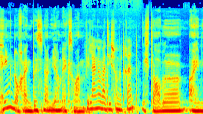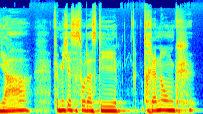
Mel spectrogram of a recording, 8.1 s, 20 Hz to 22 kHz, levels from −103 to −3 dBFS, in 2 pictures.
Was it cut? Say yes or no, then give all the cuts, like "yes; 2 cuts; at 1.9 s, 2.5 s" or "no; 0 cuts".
yes; 1 cut; at 3.8 s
